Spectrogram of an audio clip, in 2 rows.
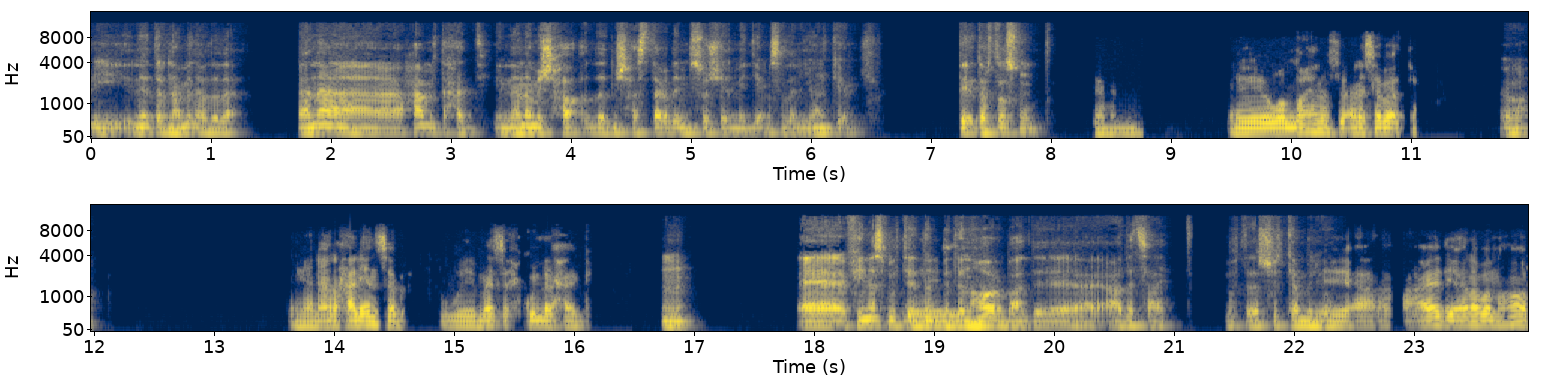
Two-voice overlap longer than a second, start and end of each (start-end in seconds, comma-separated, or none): none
